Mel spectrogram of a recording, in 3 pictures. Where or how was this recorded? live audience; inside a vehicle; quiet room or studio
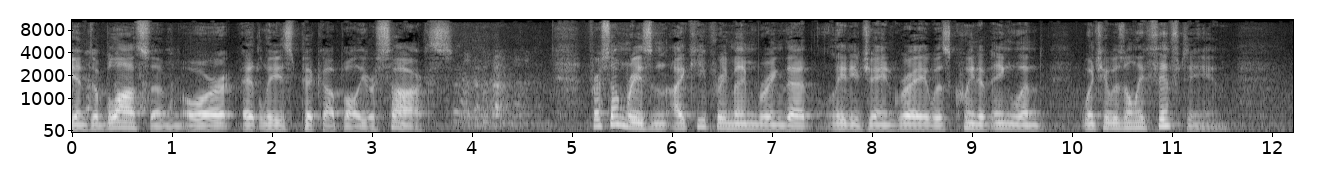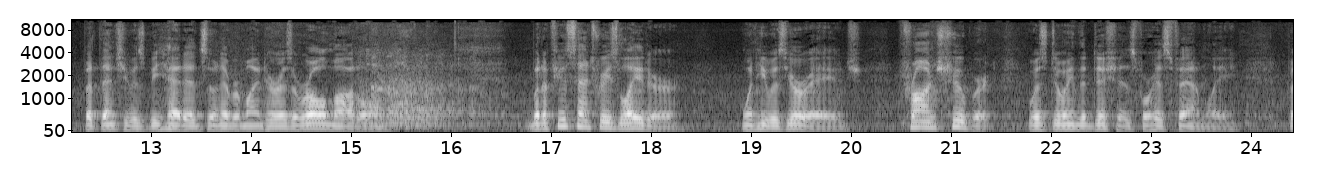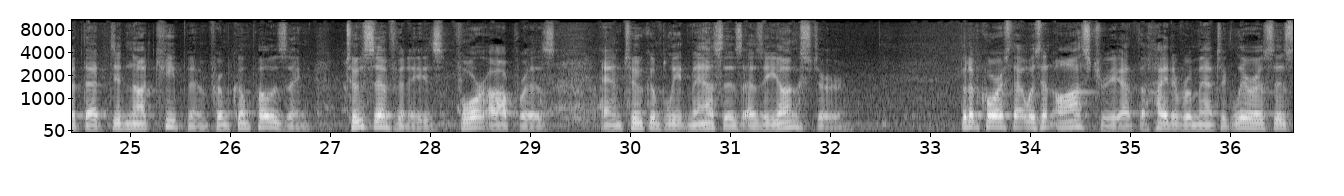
live audience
